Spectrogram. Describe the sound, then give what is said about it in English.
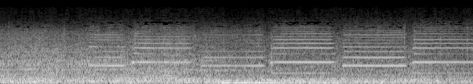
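A police car siren wails in a steady two-tone pattern, alternating high and low pitches, loud over the rumble of the moving police car and road noise, as it pursues a car with the number UYT576J. “Right, put the siren on.”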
